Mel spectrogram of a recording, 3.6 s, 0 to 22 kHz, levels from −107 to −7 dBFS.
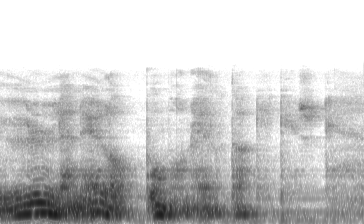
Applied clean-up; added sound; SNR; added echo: none; none; none; reverberation time 0.5 s.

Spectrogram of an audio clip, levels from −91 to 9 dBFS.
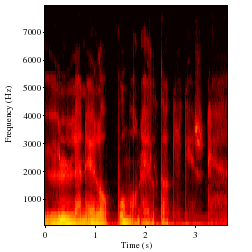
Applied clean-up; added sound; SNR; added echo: none; none; none; none.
